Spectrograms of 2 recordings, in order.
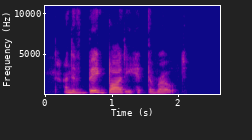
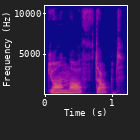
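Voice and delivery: ordinary delivery

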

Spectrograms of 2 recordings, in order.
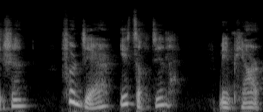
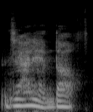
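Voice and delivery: plain reading voice

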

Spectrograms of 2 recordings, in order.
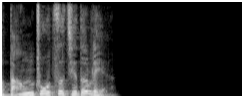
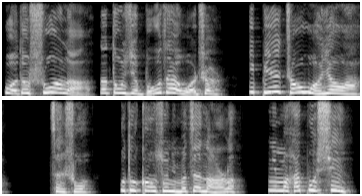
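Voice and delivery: much higher, indignant yelling; shouting back; 10 semitones higher than usual. Acted. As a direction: fire back at the thugs, pitch way up. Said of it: "左阳探出头喝道". (高声愤怒地喊回去)

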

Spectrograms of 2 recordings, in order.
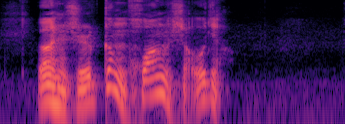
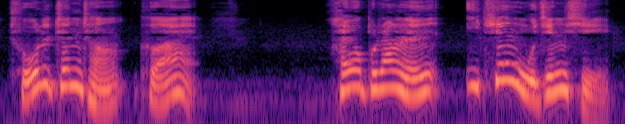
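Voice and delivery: high, tender sincerity; gentle, higher-voiced earnestness; earnest soft-voiced; 11 semitones higher than usual. A narrator's reading. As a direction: turn serious and sweet, pitched high. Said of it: "温柔忽正色柔声地道".

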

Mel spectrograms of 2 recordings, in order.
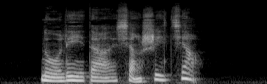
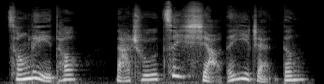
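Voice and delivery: usual speaking voice

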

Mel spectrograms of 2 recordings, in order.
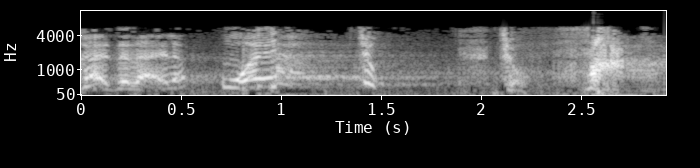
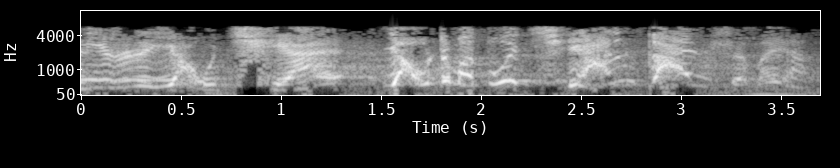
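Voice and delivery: exasperated outburst; 8 semitones higher than usual. Acted. Old grandfather scolding about money, shouting. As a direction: rant the question at the top of the voice.

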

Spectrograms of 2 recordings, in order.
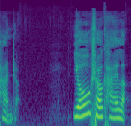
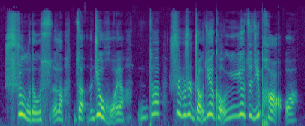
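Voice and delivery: doubting Bajie. A narrator's reading. Bajie doubting that Wukong can revive the tree, sceptical. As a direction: drag the words out in doubt.

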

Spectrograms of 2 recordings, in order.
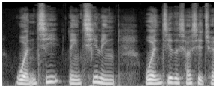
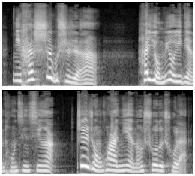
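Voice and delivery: louder, indignant acted comeback; retold angry retort; 5 dB louder than usual. Wife hitting back at her callous husband, acted indignation. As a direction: fire back as an outraged wife. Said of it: "我就直接反击他".

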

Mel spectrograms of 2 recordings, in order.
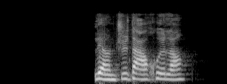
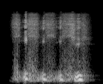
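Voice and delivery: sly whispered giggle; 4 semitones lower, 5 dB quieter than usual. Acted. Wolf giggles to himself.

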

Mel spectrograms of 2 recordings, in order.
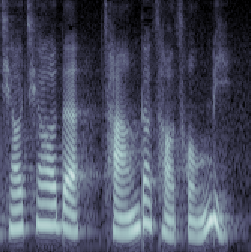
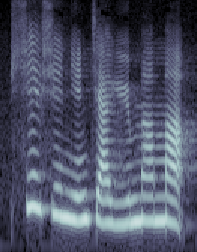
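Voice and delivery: put-on high childlike thanks; baby turtle voice; 6 semitones higher than usual. A narrator's reading. Baby turtles thank softshell mother, high and childlike. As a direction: say thanks in a tiny hatchling voice.

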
